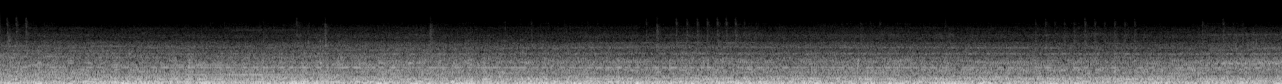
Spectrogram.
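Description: Passenger train running at speed, heard from inside the carriage: a steady rumble of wheels on rail with a faint steady whine.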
